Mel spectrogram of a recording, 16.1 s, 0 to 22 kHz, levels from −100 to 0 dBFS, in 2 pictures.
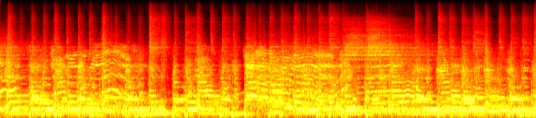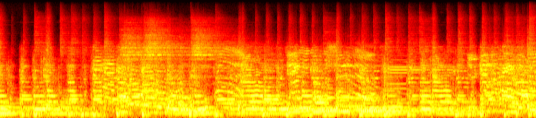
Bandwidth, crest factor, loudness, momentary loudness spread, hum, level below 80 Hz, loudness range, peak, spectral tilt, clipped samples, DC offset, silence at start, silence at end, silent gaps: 14.5 kHz; 12 dB; -15 LUFS; 4 LU; none; -32 dBFS; 1 LU; -2 dBFS; -6 dB/octave; under 0.1%; 0.3%; 0 s; 0 s; none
